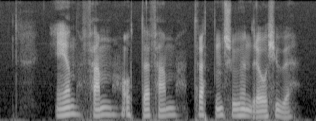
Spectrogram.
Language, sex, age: Norwegian, male, 30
